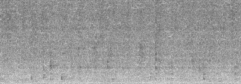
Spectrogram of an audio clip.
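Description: Tap water pours steadily into a cooking pot for Cajun-style rice with stewed oxtail, a continuous close splashing rush with no talk.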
